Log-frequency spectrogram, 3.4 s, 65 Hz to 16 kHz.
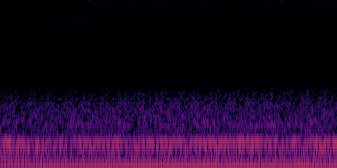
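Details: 2012 Range Rover Vogue SE 4.4L TDV8 (LHD), parked with the engine running and the steering untouched: a deep, smooth, steady diesel idle with no clicks. The owner's low clicking from the front left appears only when turning right or in reverse.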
